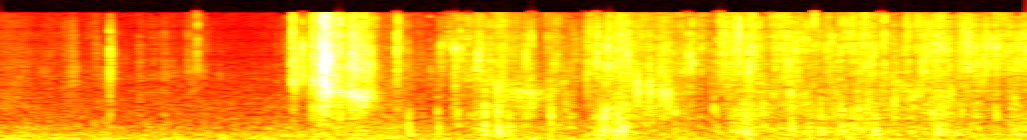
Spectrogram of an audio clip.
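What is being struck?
Coiled soap curls.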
